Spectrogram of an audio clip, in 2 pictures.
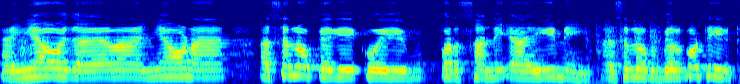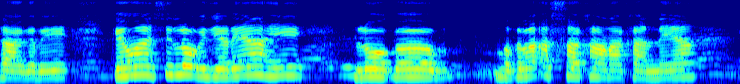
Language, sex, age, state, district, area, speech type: Dogri, female, 45-60, Jammu and Kashmir, Samba, urban, spontaneous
